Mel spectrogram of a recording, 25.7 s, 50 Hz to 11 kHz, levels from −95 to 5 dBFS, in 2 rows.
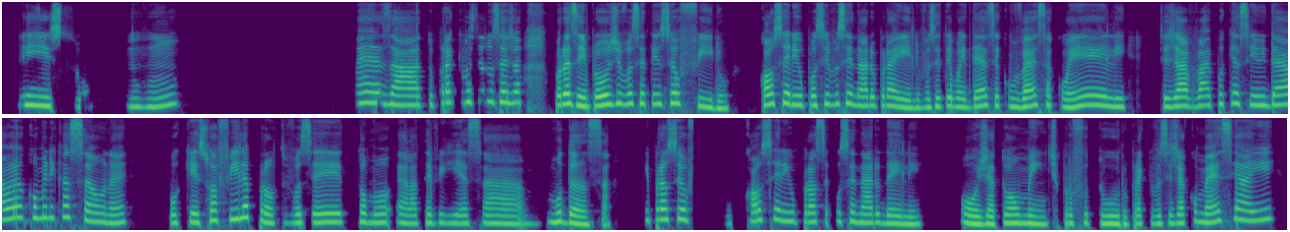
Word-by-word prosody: Isso. 230 -2 +2 0.6
Uhum. 205 +5 -3 1.8
É 290 +1 +2
exato, 240 -2 +1
pra 295 +6 0
que 295 - -26
você 315 +1 -2
não 320 - -3
seja, 295 -1 +2 0.3
por 240 - +1
exemplo: 225 -5 +6
hoje, 260 +3 +6
você 275 +1 +1
tem 265 0 -3
o - - 0
seu 280 +3 +3
filho. 185 -10 -2 0.3
Qual 250 +3 +4
seria 265 -3 +3
o 240 - +1
possível 250 +3 -1
cenário 225 -5 +1
pra 225 -1 +1
ele? 180 -2 +1
Você 190 +3 -2
tem 220 - 0
uma 200 -2 0
ideia? 205 +4 +1
Você 230 -1 -1
conversa 210 +4 +1
com 195 -6 -3
ele? 220 -1 +2 0.3
Você 205 - -2
já 220 +2 +4
vai 225 +3 -1
porque 265 +4 -4
assim, 245 -3 -1
o - - +1
ideal 250 +4 +2
é 305 - +4
a - - -1
comunicação, 315 -8 -1
né? 200 +2 -2 0.4
Porque 205 +2 -1
sua 255 +6 +1
filha, 290 +6 +2
pronto, 200 - -2
você 210 +2 +1
tomou 210 -2 -1
ela 190 -2 -2
teve 195 0 -4
essa 185 -1 -2 0.2
mudança, 200 -7 +1 0.3
e 255 - -7
pra 280 +1 +2
o - - +1
seu 280 0 +1
filho? - - -14 0.5
Qual 235 +2 0
seria 260 -3 -1
o - - -9
proxi 220 +1 -2
o 225 - -6
cenário 205 -2 -1
dele 175 -2 0 0.4
hoje, 180 -3 +4
atualmente, 190 -2 +1
para 190 - -3
o - - -2
futuro? 180 -3 0
Para 185 - -2
que 180 - -14
você 180 +2 -3
já 195 +1 0
comece 225 +5 -1
aí 260 +2 0
220 Hz, 175 wpm, -23 LUFS, 195-255 Hz, 1.8 s, exemplo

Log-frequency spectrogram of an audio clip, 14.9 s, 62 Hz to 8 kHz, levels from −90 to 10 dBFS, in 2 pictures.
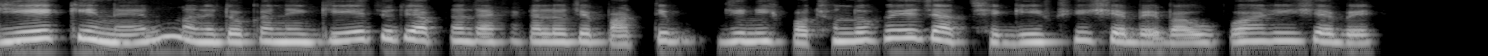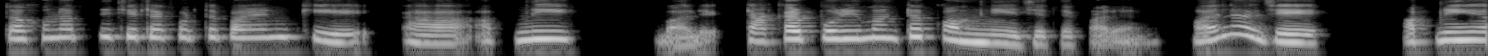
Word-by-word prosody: গিয়ে 255 +6 +7
কিনেন 220 -7 +3 0.2
মানে 215 -3 +3
দোকানে 215 0 +2
গিয়ে 235 +2 +1
যদি 280 0 -1
আপনার 235 -1 -3
দেখা 215 +1 -4
গেলো 215 0 +1
যে - - +3
বাড়তি 180 +6 -4 0.3
জিনিস 230 0 +2
পছন্দ 225 +4 0
হয়ে 295 +1 +2
যাচ্ছে 225 -3 -1
গিফট 215 +1 0
হিসেবে 225 -3 -1
বা 200 - -1
উপহার 220 +3 -2
হিসেবে। 215 -4 -1 0.7
তখন 275 +2 -1
আপনি 325 +2 -7
যেটা 320 -1 +1
করতে 315 +1 -4
পারেন 310 +1 0 0.2
কি 255 -7 -1 0.4
আ - - -1 0.3
আপনি 250 +4 +2 0.6
মানে - - -5 0.2
টাকার 235 +4 +5
পরিমাণটা 285 +3 +4
কম 255 -3 +5
নিয়ে 190 -3 -1
যেতে 175 0 -6
পারেন - - -7 0.3
হয় 250 - +2
না 395 - +2 0.2
যে, 210 -1 +8 0.6
আপনি 235 +3 +1
230 Hz, 155 wpm, -23 LUFS, 215-275 Hz, 0.7 s, যে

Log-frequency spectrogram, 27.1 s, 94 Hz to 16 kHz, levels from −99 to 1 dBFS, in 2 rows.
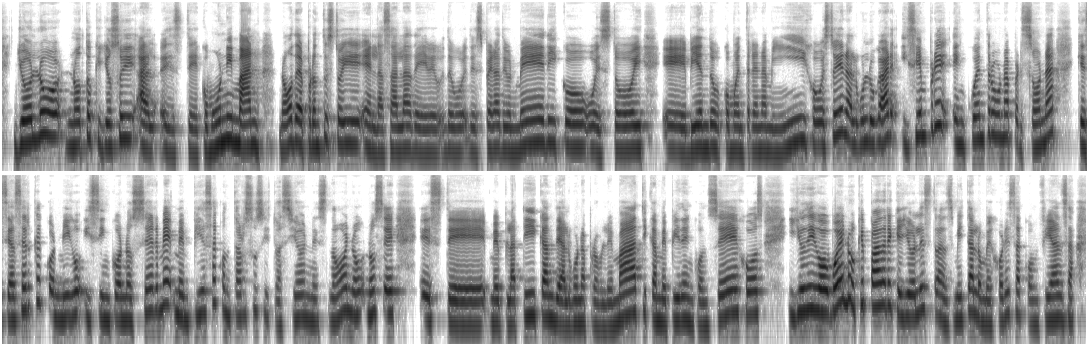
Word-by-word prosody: Yo 215 +3 +5
lo 270 +1 +5
noto 205 +4 -1
que 225 -5 -8
yo 200 0 0
soy 250 +5 0
al 185 -3 +3
este, 165 -1 -6
como 180 +2 -1
un 225 +3 +4
imán, 205 -4 +5 0.2
¿no? 195 +4 +2
De 220 -2 +5
pronto 205 +2 -2
estoy 215 -2 0
en 185 -4 -1
la 170 - -3
sala 180 +2 -2
de 170 -1 -4
u - - -10
de 180 - -4
u 175 0 -4
de 175 0 -6
espera 185 +2 -4
de 180 -1 -3
un 175 -1 -3
médico, 210 -1 +1
o 185 -1 -3
estoy, 185 +2 -1 0.2
eh, 180 -2 0
viendo 190 +1 +1
cómo 185 -1 -4
entrena 180 0 -4
mi 180 +7 -2
hijo, 215 -3 -2
estoy 210 +9 +1
en 295 - +2
algún 220 -1 0
lugar, 230 +5 +3
y 210 -4 -9
siempre 275 - 0
encuentro 245 +6 -1
una 260 0 0
persona 220 - -1 0.2
que 205 - +1
se 200 0 -2
acerca 260 - -2
conmigo, 225 -3 -2
y 205 -3 -8
sin 200 -2 -4
conocerme, 210 +9 0
me 220 -2 +1
empieza 230 +8 -4
a - - -21
contar 225 -6 -6
sus 255 +3 -11
situaciones, 195 -1 -8
¿no? 220 +7 -1
No 235 -2 -1
no 225 +1 0
sé, 235 0 +1 0.3
este, 180 -4 0
me 180 -1 -1
platican 205 +5 0
de 185 -2 +2
alguna 180 +1 -1
problemática, 200 +7 +1
me 185 -2 -1
piden 190 0 -2
consejos, 230 +8 -1 0.3
y 220 -2 -6
yo 250 +1 +4
digo: 255 -3 +7
"Bueno, 310 +3 +6
qué 315 +2 -2
padre 305 0 +5
que 220 -3 -1
yo 215 -1 +2
les 260 +2 -3
transmita, 195 +1 -2
a - - +2
lo 200 -4 -2
mejor, 180 +3 -5
esa 230 0 -5
confianza". 195 +1 -3
205 Hz, 190 wpm, -20 LUFS, 185-235 Hz, 0.3 s, digo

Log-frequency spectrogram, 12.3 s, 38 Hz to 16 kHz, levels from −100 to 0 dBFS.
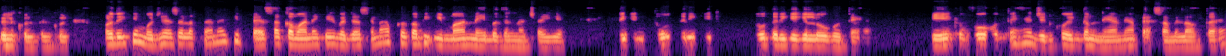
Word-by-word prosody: बिल्कुल, 120 -4 +3
बिल्कुल 105 0 -5 0.4
और 140 - +6
देखिए 150 +6 +2
मुझे 135 -2 0
ऐसा 150 +1 0
लगता 145 -1 -2
है - - -2
ना 185 - -3
कि - - -2
पैसा 155 - +3
कमाने 130 +1 +5
की 150 +2 0
वजह 130 +1 +1
से 130 - -6
ना 160 - -3
आपका 170 -2 -1
कभी 155 +3 -2
ईमान 125 +1 +2
नहीं 120 -2 0
बदलना 110 -1 -3
चाहिए। 100 0 -2 0.6
लेकिन 250 - -1
2 275 - -1
तरीके 295 -2 -4
के - - -34 0.4
2 135 - +6
तरीके 125 -1 +5
के 125 - +6
लोग 115 -2 +3
होते 105 -2 -2
हैं। - - -16 0.7
एक 130 +2 +3 0.2
वो 135 - +7
होते - - -5
हैं 165 - -2
जिनको 115 +5 +1
एकदम 125 +1 0
नया-नया 105 +4 -2
पैसा 105 - -1
मिला 105 +1 -1
होता 105 +2 -3
है - - -9
125 Hz, 210 wpm, -22 LUFS, 110-150 Hz, 0.7 s, वो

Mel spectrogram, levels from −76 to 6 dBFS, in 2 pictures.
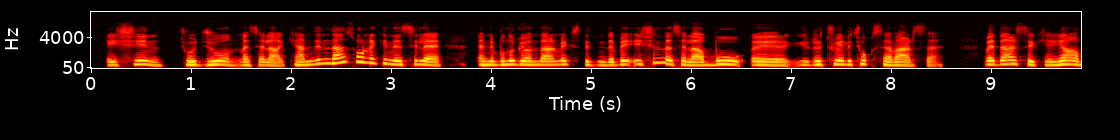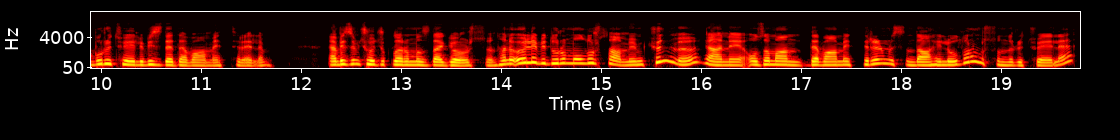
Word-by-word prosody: eşin, 195 0 -1
çocuğun 200 -1 +1
mesela 185 -1 -1
kendinden 255 - +1
sonraki 315 -9 0
nesile 215 -4 +2 0.3
hani 210 -1 0
bunu 225 +2 +3
göndermek 210 0 +1
istediğinde 190 -3 -3
ve 225 - +5
eşin 235 +7 -3
de 330 - -4
mesela 195 -5 +1
bu, 230 -2 +3
eee, 190 -3 +2 0.2
ritüeli 220 +2 +1
çok 240 0 -3
severse 185 -3 -1 0.4
ve 225 0 +4
derse 240 -3 +1
ki, 195 0 -7
ya 210 +1 +2
bu 245 +2 +1
ritüeli 225 -6 +1
biz 215 -3 -1
de 195 -1 +2
devam 170 -2 -2
ettirelim. 170 0 -7 0.6
Ya 205 - +2
bizim 240 +1 +2
çocuklarımız 210 -5 +1
da 185 - +4
görsün. 170 -1 -1
Hani 235 +5 +1
öyle 325 +4 +4
bir 285 -1 -1
durum 290 +1 0
olursa 285 -4 0
mümkün 215 - -1
mü? 235 +12 -1
Yani 190 -6 0
o 210 0 +1
zaman 205 -4 -1
devam 195 0 +1
ettirir 220 +6 -2
misin? 240 -8 -6
Dâhil 195 +1 +1
olur 210 - 0
musun 290 - -4
ritüele? 175 - -3
210 Hz, 155 wpm, -22 LUFS, 190-235 Hz, 0.6 s, ve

